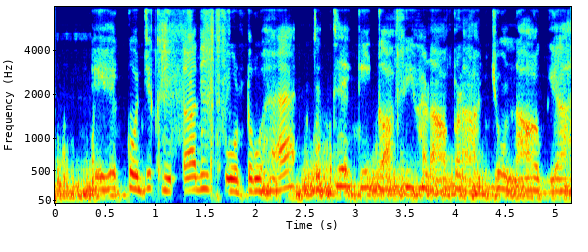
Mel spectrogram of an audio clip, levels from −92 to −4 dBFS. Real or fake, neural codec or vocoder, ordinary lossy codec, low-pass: fake; codec, 16 kHz, 16 kbps, FunCodec, trained on LibriTTS, 50 frames a second; none; none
